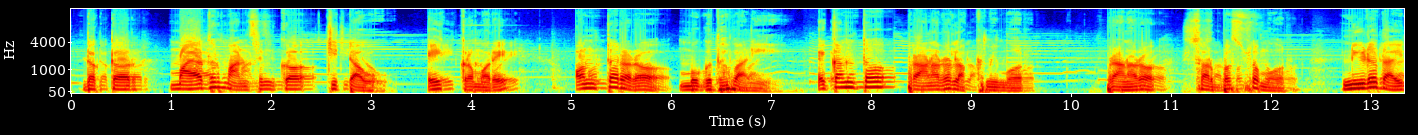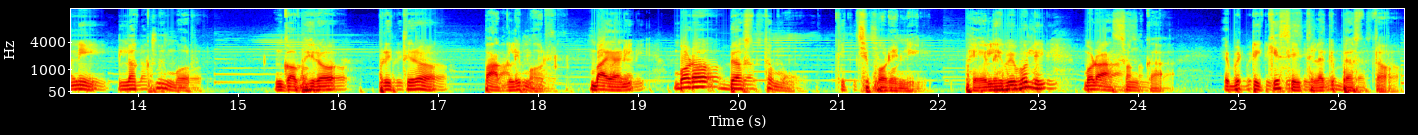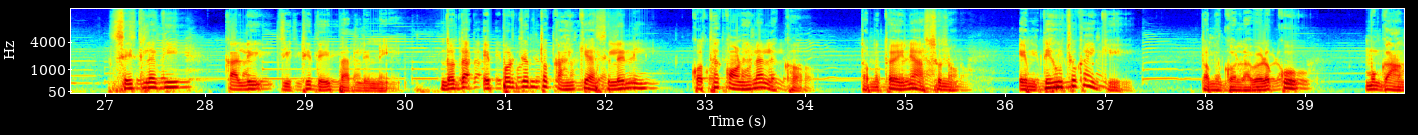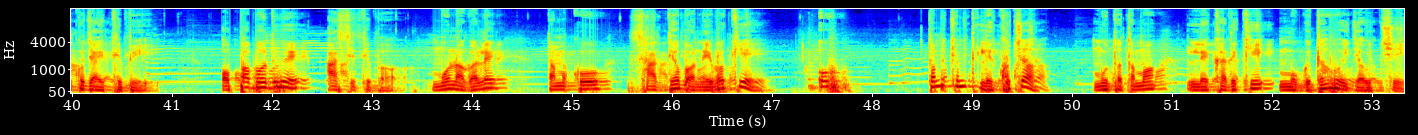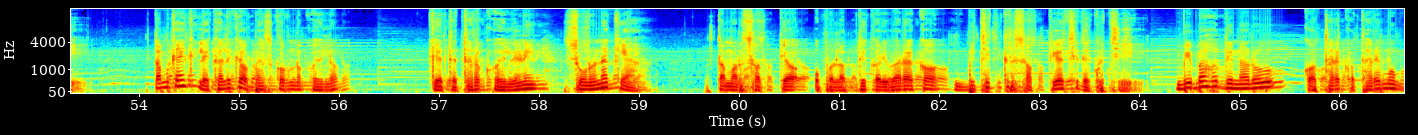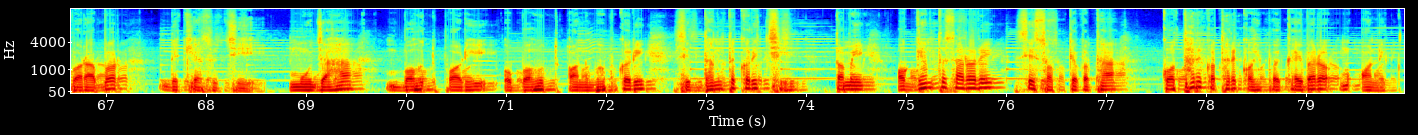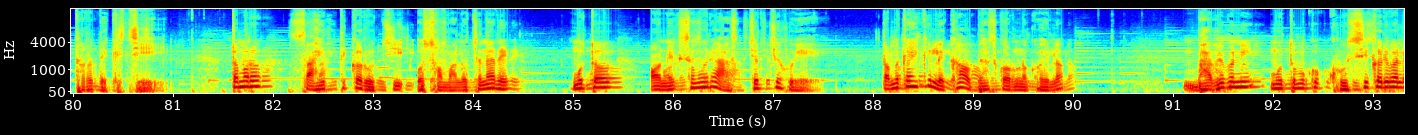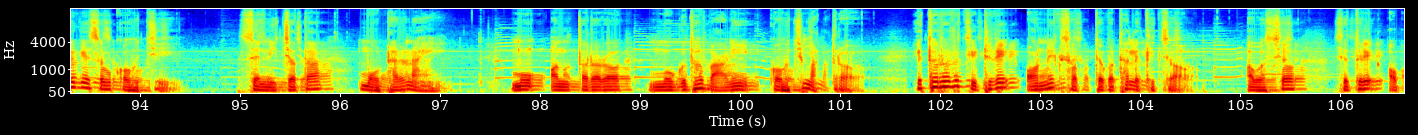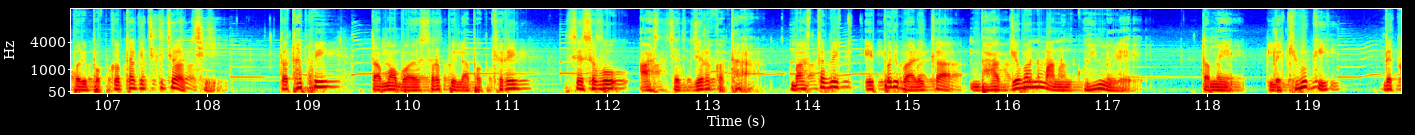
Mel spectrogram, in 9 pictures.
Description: ଶ୍ରାବ୍ୟ ଗଳ୍ପ : ଅନ୍ତରର ମୁଗ୍ଧବାଣୀ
